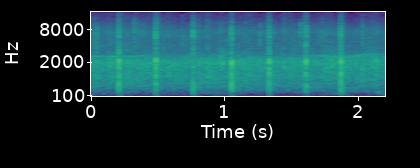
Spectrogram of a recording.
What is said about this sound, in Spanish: Ahí vamos a darnos un aplauso.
